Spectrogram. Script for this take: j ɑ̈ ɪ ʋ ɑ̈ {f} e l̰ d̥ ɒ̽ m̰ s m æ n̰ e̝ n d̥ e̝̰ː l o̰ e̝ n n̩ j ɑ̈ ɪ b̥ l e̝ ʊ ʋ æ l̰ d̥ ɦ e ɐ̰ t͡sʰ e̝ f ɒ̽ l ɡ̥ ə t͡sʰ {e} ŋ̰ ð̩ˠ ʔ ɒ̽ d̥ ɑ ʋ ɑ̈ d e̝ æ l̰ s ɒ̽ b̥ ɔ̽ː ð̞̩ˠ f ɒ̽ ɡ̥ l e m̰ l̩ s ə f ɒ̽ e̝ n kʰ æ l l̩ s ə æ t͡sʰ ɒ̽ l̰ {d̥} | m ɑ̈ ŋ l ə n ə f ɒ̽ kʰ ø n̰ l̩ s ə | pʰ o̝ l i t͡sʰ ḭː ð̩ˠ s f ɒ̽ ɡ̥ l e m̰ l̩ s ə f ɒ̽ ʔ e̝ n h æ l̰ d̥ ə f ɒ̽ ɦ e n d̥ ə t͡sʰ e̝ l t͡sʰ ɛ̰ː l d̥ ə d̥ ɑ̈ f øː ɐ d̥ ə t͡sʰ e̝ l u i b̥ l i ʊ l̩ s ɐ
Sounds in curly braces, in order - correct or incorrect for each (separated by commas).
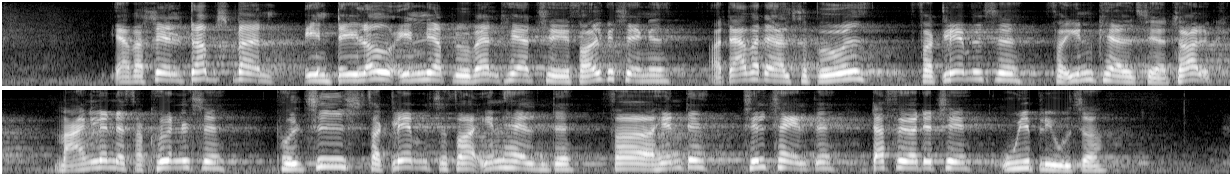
incorrect, correct, incorrect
